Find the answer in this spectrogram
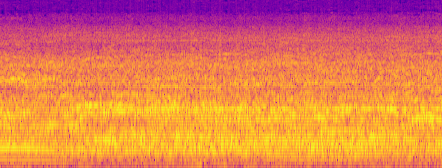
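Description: Large arena crowd, a loud steady din of many voices cheering.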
